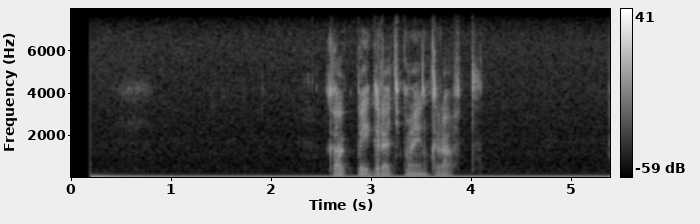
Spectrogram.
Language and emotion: Russian, neutral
